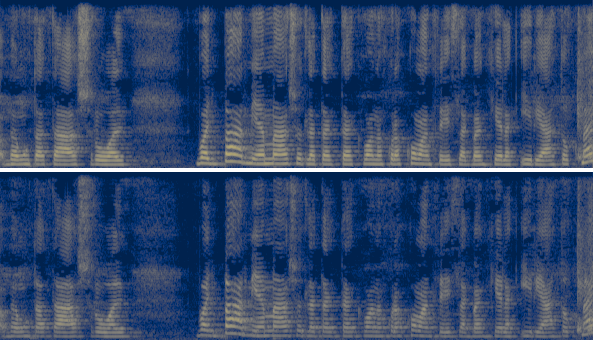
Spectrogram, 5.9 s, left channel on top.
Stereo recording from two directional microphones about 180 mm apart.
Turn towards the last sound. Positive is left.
turn(degrees=30)  # may be behind; listen again after turning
